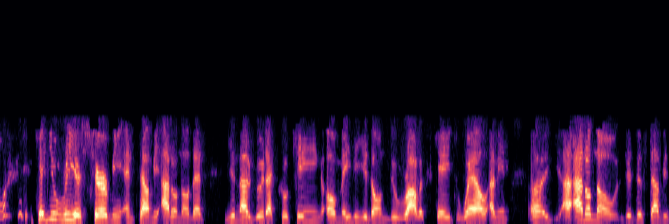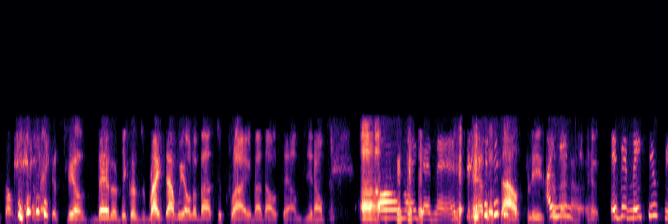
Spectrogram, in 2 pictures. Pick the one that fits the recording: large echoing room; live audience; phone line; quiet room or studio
phone line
